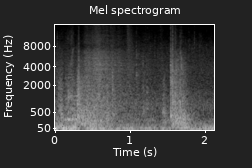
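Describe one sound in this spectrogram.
A truck tailgate clanks shut.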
